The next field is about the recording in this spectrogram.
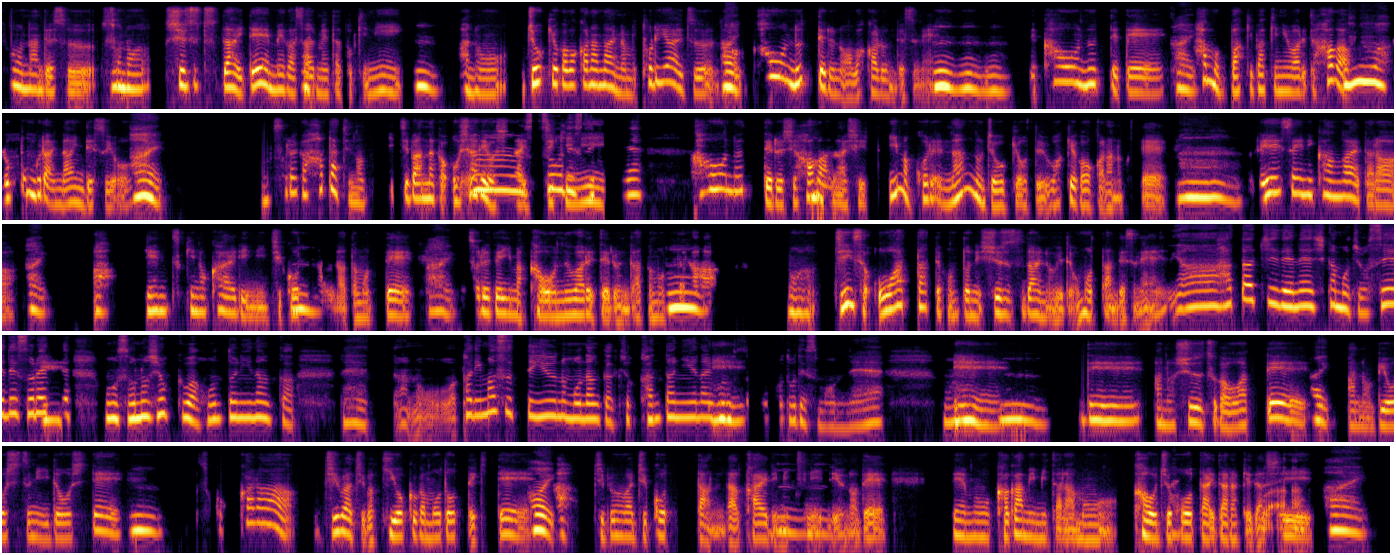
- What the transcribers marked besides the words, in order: none
- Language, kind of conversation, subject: Japanese, advice, 過去の失敗を引きずって自己否定が続くのはなぜですか？
- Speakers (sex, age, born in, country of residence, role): female, 40-44, Japan, Japan, advisor; female, 45-49, Japan, Japan, user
